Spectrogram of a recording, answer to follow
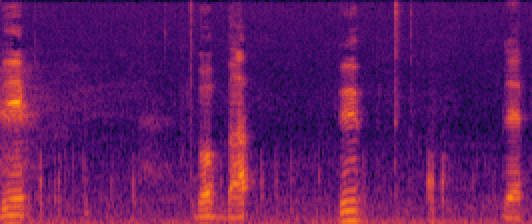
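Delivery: robot beeps; toy robot voice. Acted. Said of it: "j'étais obligé pour la blague".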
